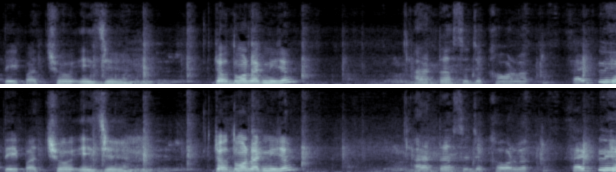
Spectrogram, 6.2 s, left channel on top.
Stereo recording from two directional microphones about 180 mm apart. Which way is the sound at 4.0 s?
90° left.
